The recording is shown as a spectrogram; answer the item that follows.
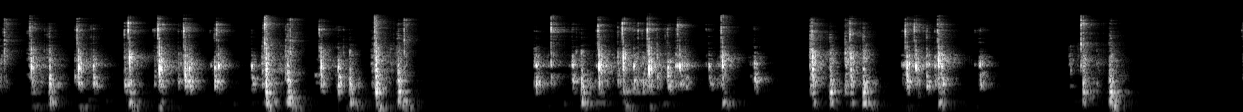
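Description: Typing on a computer keyboard: quick runs of keystrokes, with short pauses about two seconds in and again near five seconds.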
